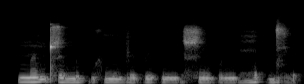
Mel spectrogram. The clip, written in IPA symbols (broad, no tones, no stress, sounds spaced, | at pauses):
m œ̃ m ʈ͡ʂ œ m ʏ kʷ ə x m ũ b ø p ɪ p ĩ ŋ ɛ̤ ʂ ẽ p ə ŋ ɛ̤ | d͡ʑ ə̤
